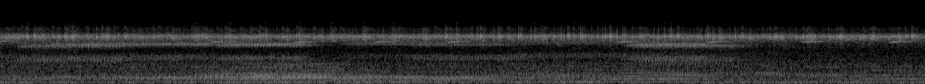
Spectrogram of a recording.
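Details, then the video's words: Swamp at night in North Carolina, where tree frogs keep up a dense shrill chorus with alternating lower calling bouts every few seconds, while a faint low rumble and a murmur of softer sounds run beneath. "Relaxing Swamp Sounds at Night - Frog Heaven - Frogs, Crickets, Forest Nature Sounds"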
